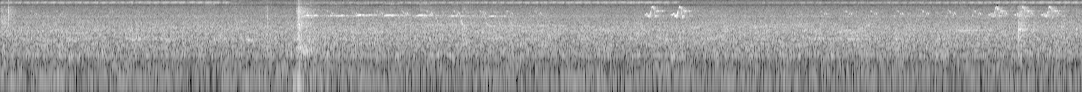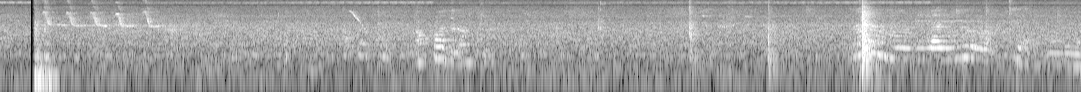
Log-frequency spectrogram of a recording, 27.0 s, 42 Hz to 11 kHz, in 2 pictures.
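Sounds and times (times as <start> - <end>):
small birds chirping: 3.1 - 8.8, 10.1 - 21.1, 21.8 - 27.0
microphone bump: 14.0 - 14.3.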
